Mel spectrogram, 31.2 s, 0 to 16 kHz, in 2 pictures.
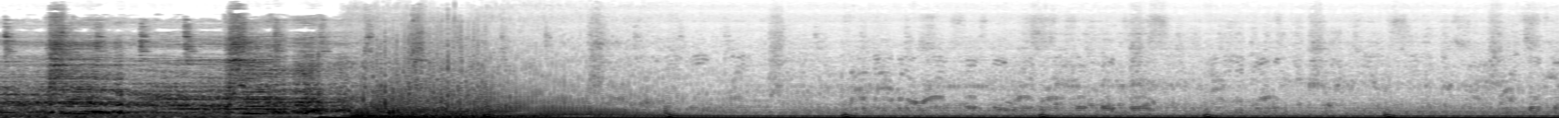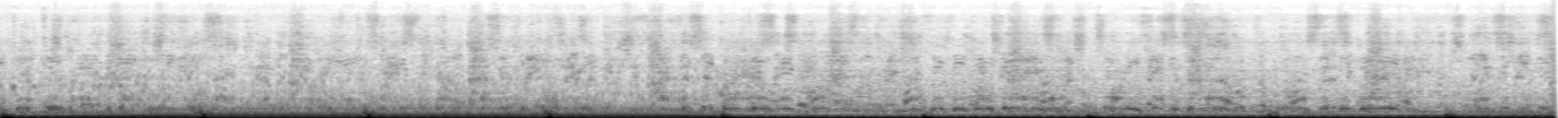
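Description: Competition truck's subwoofer system playing a bass music track at about 162 dB during a record run: full-range music for the first few seconds, then a deep steady bass note with a thump about every two seconds.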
